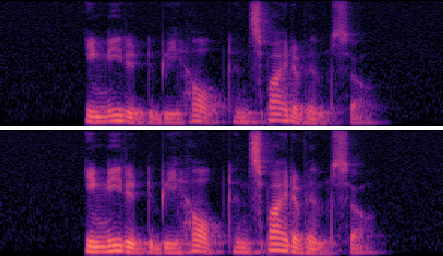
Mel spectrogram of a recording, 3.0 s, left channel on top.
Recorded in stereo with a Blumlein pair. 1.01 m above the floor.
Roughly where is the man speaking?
Ahead.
